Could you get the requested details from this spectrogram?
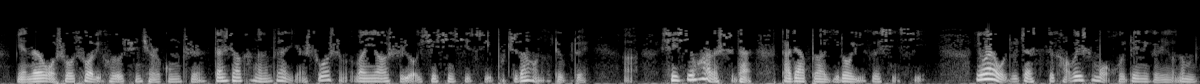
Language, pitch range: Chinese, 120-160 Hz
